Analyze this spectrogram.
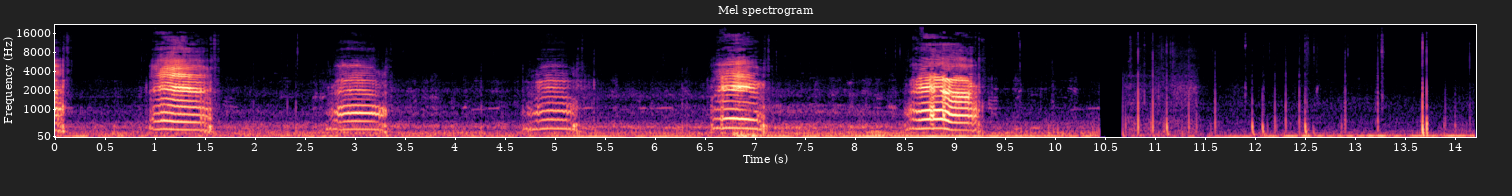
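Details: House cat from a home with three cats (brown tabby, Abyssinian, short-legged Munchkin), 8 May 2024: five separate meows at roughly two-second intervals, some rising then falling in pitch, followed by a few seconds of faint clicks and quiet.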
